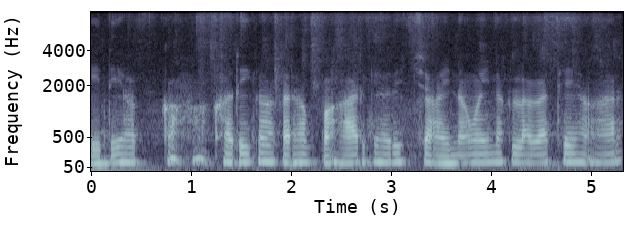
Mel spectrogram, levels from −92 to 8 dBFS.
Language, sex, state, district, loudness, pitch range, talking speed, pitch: Chhattisgarhi, male, Chhattisgarh, Sarguja, -23 LUFS, 105-115 Hz, 180 wpm, 110 Hz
